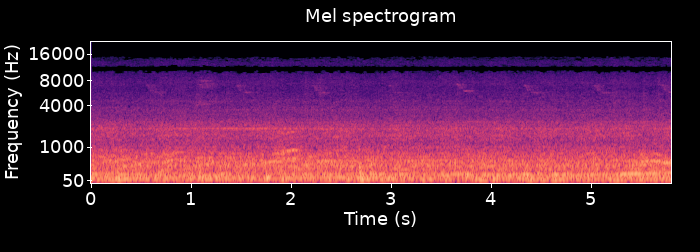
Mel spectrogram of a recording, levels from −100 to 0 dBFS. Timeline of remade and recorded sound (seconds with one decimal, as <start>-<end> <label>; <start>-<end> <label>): 0.0-5.8 recorded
